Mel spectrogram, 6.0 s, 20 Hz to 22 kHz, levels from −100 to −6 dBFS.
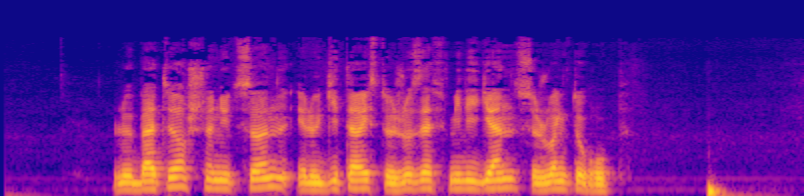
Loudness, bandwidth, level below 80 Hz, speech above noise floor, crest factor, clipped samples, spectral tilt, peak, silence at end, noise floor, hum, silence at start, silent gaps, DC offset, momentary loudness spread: -22 LUFS; 11.5 kHz; -40 dBFS; 47 dB; 18 dB; under 0.1%; -6 dB/octave; -4 dBFS; 0.6 s; -68 dBFS; none; 0.85 s; none; under 0.1%; 8 LU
